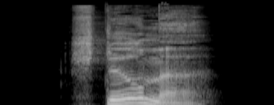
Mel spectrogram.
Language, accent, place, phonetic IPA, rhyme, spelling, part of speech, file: German, Germany, Berlin, [ˈʃtʏʁmə], -ʏʁmə, stürme, verb, De-stürme.ogg
- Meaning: inflection of stürmen: 1. first-person singular present 2. first/third-person singular subjunctive I 3. singular imperative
